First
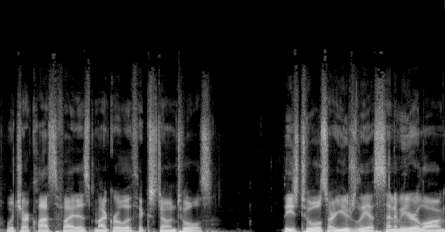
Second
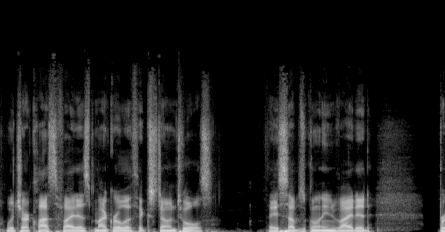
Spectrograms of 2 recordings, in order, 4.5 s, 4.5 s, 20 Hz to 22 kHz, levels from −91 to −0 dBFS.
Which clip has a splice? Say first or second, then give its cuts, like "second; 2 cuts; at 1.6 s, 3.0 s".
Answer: second; 1 cut; at 2.6 s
